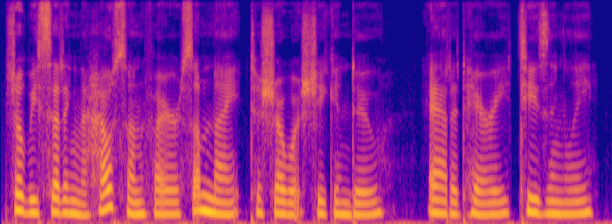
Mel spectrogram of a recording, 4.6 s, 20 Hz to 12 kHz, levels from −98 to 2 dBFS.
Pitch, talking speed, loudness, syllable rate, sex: 190 Hz, 235 wpm, -19 LUFS, 5.9 syllables/s, female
